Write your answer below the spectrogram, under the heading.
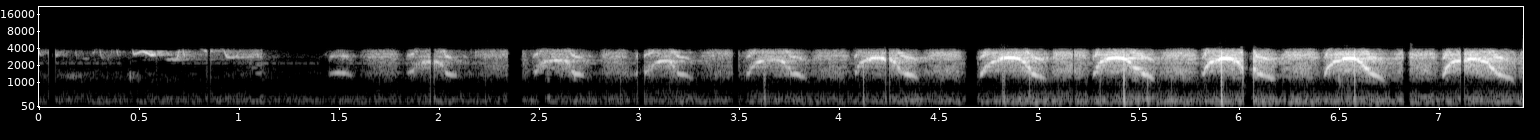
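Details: Black stork pair at their nest near Łódź, Poland, on the evening of 8 April 2022, greeting and courting after the male arrived the day before and the female that morning: high whistled notes that sweep downward, about twice a second, growing louder.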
